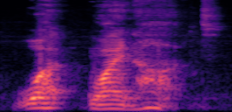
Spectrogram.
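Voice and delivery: hurt disbelief. Acted. Subaru to Emilia after her rejection, hurt disbelief. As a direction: react as if hit hard, pitch jumping up. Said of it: "this hits Subaru very hard".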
